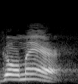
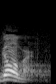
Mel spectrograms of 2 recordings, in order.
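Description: First: The name is said with its Hebrew pronunciation. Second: The name is said with its familiar English pronunciation. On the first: This is the original form of the name. "in the Hebrew, it's pronounced Gomer. That's prettier" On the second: This is the familiar form of the name. "We'll pronounce it Gomer"

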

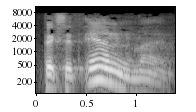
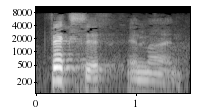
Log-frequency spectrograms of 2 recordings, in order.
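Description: First: The word 'in' is said loudest. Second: The word 'fix' is said loudest.

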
